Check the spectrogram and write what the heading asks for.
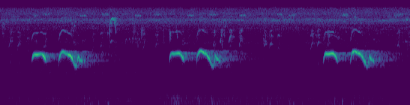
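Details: Clear Asian koel calls: three bouts of paired, arching whistled notes, evenly spaced, over faint background insect buzz and soft low noise.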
